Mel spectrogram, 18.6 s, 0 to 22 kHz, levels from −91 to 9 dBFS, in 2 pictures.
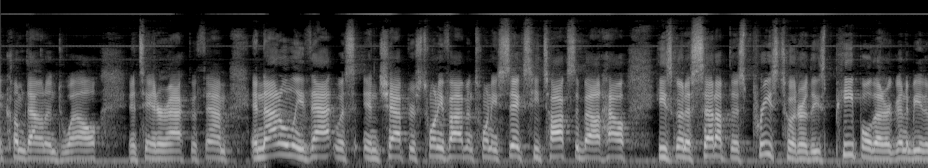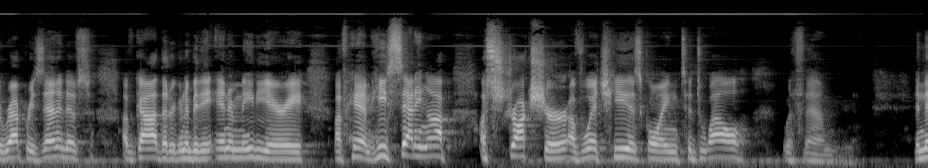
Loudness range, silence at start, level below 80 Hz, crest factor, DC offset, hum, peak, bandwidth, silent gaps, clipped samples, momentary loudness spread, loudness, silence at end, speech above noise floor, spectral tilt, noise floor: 2 LU; 0 s; -60 dBFS; 18 dB; under 0.1%; none; -4 dBFS; 17 kHz; none; under 0.1%; 11 LU; -21 LUFS; 0 s; 36 dB; -3 dB/octave; -58 dBFS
